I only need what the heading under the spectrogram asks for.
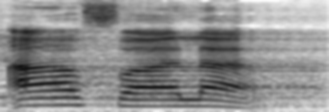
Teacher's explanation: La Ini dibaca panjang dua harakah ini dinamakan dengan mad thobii Zahir tandanya ada Alif sebelumnya haraka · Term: mad tabi'i zahiri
